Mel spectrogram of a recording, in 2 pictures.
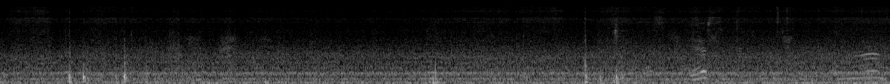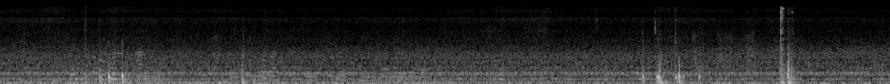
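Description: Wooden hive frames knock and scrape against the boxes.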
